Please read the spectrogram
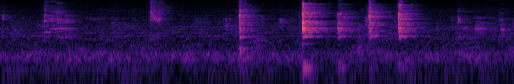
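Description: Metal fork clinking and scraping against a ceramic bowl as it picks up ground beef: a handful of sharp clicks in the second half, after a quieter first half.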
